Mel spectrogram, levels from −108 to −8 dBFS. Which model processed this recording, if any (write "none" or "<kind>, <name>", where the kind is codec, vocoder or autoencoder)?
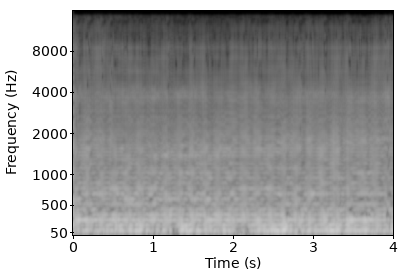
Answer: vocoder, BigVGAN v2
